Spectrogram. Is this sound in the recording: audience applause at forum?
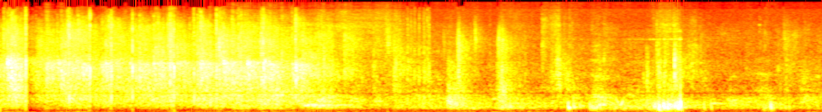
yes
